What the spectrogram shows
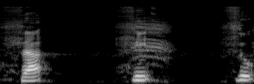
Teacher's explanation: جب آپ اپنی زبان کی نوک کو اپنے دونوں درمیان والے اوپر والے دانتوں کے ساتھ لگائیں گے تو سا ادا ہو جائے گا ۔ سا زبر سا، سا زیر سی، سا پیش سو، سا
